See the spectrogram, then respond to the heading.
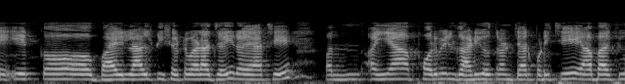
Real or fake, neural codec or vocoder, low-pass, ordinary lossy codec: fake; codec, 16 kHz, 16 kbps, FreqCodec, larger model; 7.2 kHz; none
